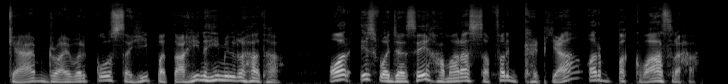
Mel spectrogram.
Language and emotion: Hindi, disgusted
